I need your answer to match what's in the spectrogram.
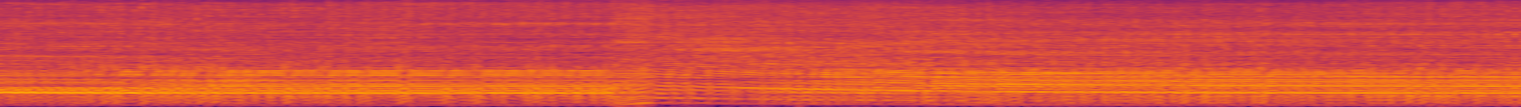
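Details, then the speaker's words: Homelite Super XL two-stroke chainsaw, cold start after nearly two weeks unused, with starter, carburetor and fuel cap serviced, new spark plug and rim sprocket; fires up and runs crisp and steady, pitch lifting cleanly, no misfire or bogging; normal. "let's go ahead and take a listen it's been just shy of two weeks since i ran it last see what it takes for a cold start"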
